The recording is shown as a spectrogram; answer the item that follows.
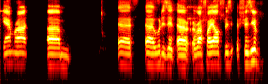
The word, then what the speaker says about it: Fiziev: Rafael Fiziev? How do you say his name? Yeah, Fiziev.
